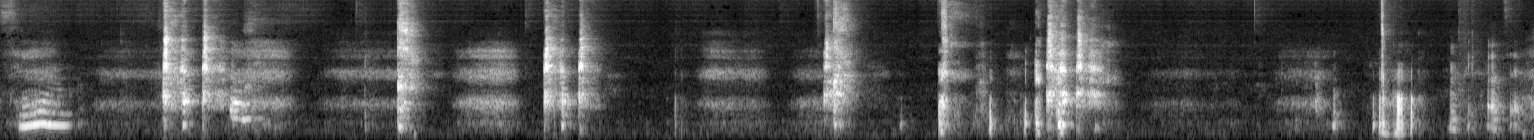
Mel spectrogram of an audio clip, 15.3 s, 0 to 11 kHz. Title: Fake Coughing (6 months old)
